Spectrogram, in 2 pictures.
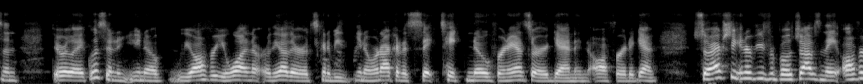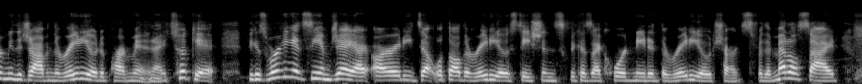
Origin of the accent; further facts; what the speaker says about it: United States; also born or lived in South Jersey / North Jersey; now in New Jersey, United States; I grew up right outside of Philly.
